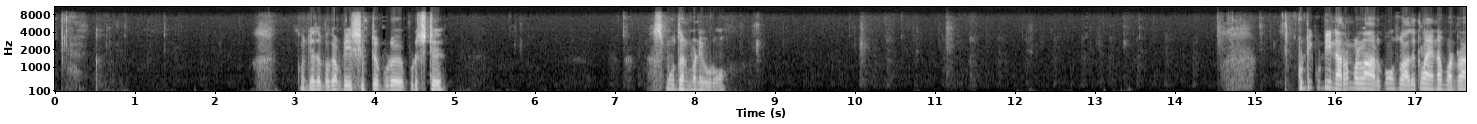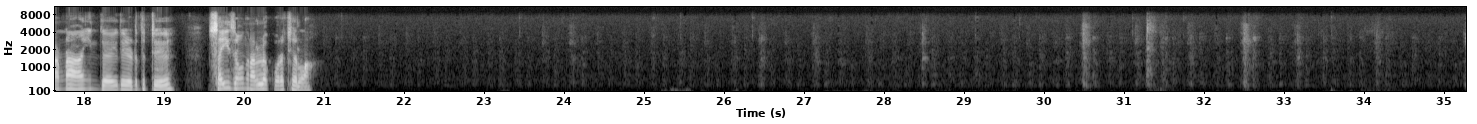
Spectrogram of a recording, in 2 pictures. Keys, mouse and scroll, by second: 0.2 scroll up 1, 0.5 middle click, 0.8 scroll down 2, 1.1 shift+middle click, 1.4-1.7 scroll up 1, 1.7-2.3 scroll down 1, 2.3-5.2 shift+drag, 6.9-8.4 drag, 8.4 shift+middle click, 8.9-14.7 shift+drag, 14.7 middle click, 15.4-16.7 scroll up 1, 16.7-17.7 shift+middle drag, 17.7-35.2 drag.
